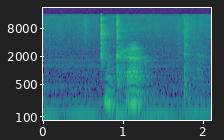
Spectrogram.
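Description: One sharp click about three-quarters of a second in, straight into a short murmured vocal sound, over a faint steady low hum.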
